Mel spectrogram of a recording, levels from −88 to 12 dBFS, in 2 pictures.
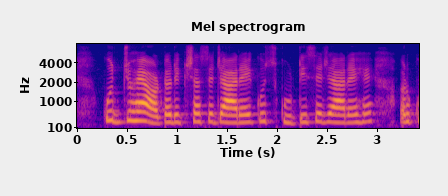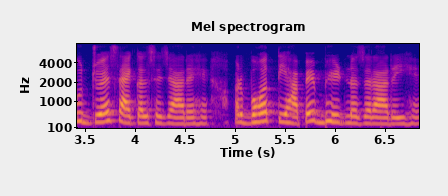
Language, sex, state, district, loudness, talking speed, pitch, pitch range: Hindi, female, Goa, North and South Goa, -17 LUFS, 260 wpm, 270 Hz, 235-290 Hz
